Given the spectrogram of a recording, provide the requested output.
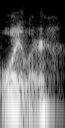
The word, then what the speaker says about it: Euler: officially introduced to Leonhard Euler, pronounced Euler. If you say Euler, you'll sound stupid, so don't say Euler, say Euler, right? It's important to pronounce these old white guys' names correctly, right?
